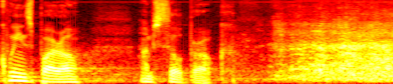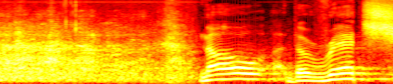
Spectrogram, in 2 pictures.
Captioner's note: audience laughs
